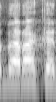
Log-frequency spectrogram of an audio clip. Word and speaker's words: Tharaka: You pronounce it Tharaka Nithi, it's Tharaka.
